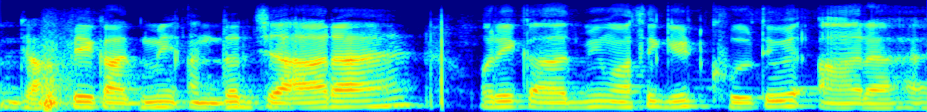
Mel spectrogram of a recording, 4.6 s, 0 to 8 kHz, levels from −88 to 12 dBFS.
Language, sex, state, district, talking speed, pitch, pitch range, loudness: Hindi, male, Chandigarh, Chandigarh, 205 wpm, 140 Hz, 130-150 Hz, -19 LUFS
